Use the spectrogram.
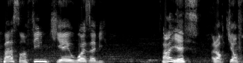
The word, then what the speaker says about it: wasabi: à la télé passe un film qui est wasabi. Ah yes. Alors qui en qui en japonais se prononce Wasabi he ? S prononce S enfin ce en japonais mais en français c'est Wazavi et je regarde le film avec Jean Renault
